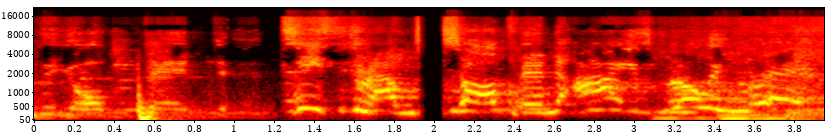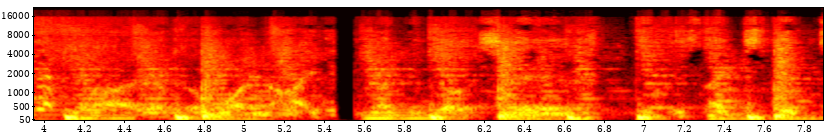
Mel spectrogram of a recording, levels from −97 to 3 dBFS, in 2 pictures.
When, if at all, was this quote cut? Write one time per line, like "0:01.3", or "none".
none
